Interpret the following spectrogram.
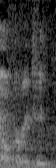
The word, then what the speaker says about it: Okereke: Is Okay. that how you say his name? Yeah, Okereke.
